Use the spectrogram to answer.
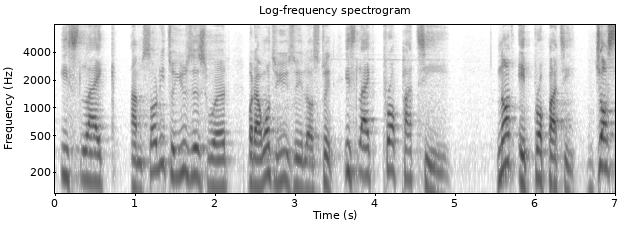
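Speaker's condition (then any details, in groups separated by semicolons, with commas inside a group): No condition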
